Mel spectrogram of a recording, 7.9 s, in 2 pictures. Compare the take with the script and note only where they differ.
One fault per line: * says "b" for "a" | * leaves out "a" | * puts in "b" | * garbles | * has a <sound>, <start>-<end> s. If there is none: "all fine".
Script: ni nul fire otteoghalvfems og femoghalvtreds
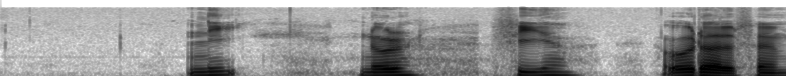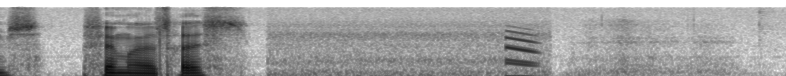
* has a chirp, 6.5-6.6 s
